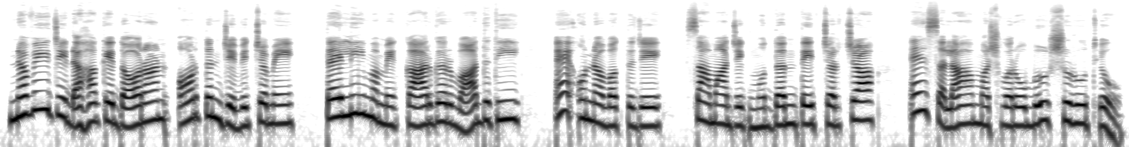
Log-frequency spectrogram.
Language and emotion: Sindhi, neutral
